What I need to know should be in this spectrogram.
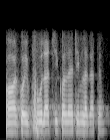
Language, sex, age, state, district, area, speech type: Hindi, male, 18-30, Rajasthan, Jodhpur, urban, conversation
